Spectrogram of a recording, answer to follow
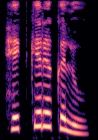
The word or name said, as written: ಹೆಕ್ಕೆರಕಲು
